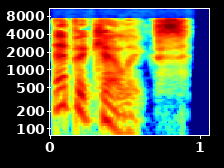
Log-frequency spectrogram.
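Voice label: "epicalyx", English, British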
